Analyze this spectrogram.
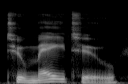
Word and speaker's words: tomato: that beautiful round day in American English it's to May to with a flatter a and Leisure British L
